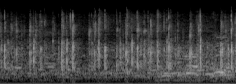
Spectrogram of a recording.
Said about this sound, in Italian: L'applauso anche per Claudio Zanoletti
